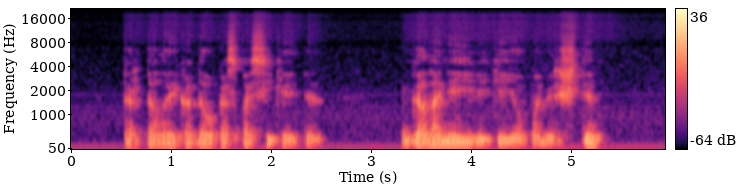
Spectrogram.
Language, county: Lithuanian, Vilnius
